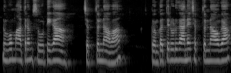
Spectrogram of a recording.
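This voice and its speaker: A woman's voice: mid-range voice, level tone, brisk, close to an everyday voice. Woman voicing a sulky lovesick young man. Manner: sulky, wounded questions.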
